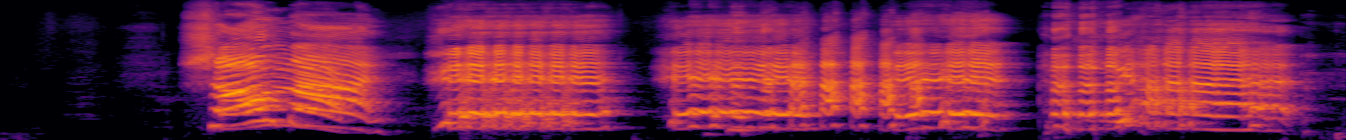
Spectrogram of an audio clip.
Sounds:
laughter, human voice

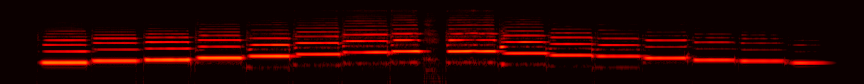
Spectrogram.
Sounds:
music, woodwind instrument, musical instrument

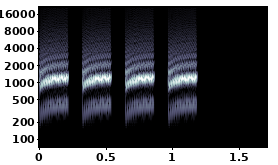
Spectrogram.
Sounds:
alarm

